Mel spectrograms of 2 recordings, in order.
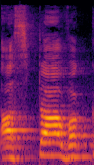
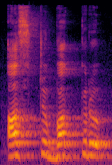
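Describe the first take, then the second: First: The vowel after 'asht' is long. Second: The vowel after 'asht' is short. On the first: The speaker calls it right. "अष्टावक्र होगा" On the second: The speaker calls it wrong. "ने होकर"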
